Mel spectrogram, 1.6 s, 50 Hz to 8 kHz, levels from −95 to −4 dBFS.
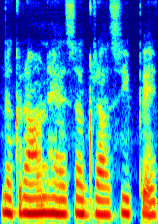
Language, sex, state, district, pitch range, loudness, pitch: English, female, Arunachal Pradesh, Lower Dibang Valley, 185-195 Hz, -13 LUFS, 190 Hz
